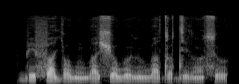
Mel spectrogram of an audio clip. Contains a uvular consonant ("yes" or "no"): no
